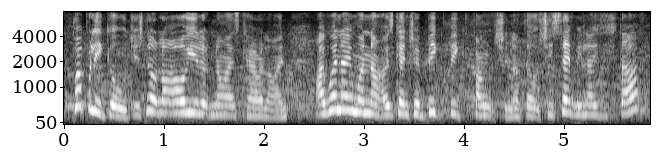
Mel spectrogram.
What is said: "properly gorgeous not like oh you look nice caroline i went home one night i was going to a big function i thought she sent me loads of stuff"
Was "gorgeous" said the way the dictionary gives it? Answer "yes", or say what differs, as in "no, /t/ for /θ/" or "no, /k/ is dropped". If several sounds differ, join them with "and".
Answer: no, /l/ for /ɹ/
